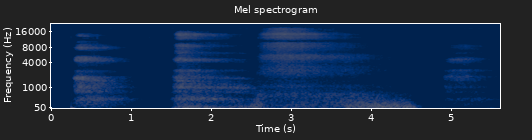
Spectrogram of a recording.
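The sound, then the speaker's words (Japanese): Three loud, airy breaths blown out onto someone in a row: a short puff, a long heavy exhale lasting about three seconds, then another breath that cuts off at the end. No voice, only rushing breath noise. “吐息を吹きかけるだけで、頭の先からおちんぽまで、先生に侵されちゃった。”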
